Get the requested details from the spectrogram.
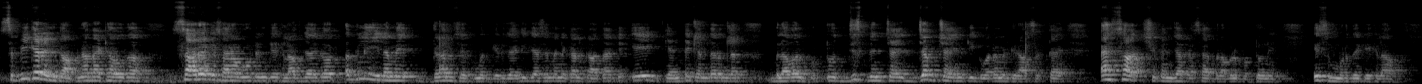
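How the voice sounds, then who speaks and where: A man delivers political commentary in an opinionated, forceful way, filling pauses with hesitation sounds. His voice sits a little high for a man. The recording is roomy and echoey. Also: slight background noise. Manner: opinionated, emphatic, with frequent filler sounds. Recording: roomy echo.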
